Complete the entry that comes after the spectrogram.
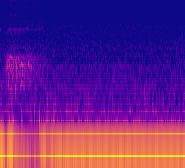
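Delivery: sharp breathless gasp of alarm; shocked gasp. Retold or imitated. Patient on the scanner table, startled gasp. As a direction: caught off guard by a sudden warmth. Realizing she may have wet herself.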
